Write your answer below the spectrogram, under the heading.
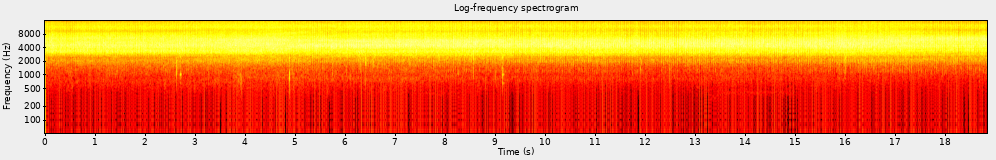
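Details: Sustained hiss-like rattle of an eastern diamondback rattlesnake from North Florida, an even, high-pitched buzz at constant loudness throughout, with a few faint ticks underneath.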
